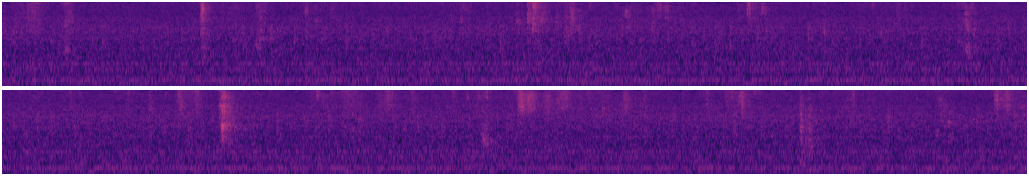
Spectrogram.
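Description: Wet, close-up chewing of crispy fried chicken, with scattered small crunchy clicks, over the steady hum of a room air conditioner.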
